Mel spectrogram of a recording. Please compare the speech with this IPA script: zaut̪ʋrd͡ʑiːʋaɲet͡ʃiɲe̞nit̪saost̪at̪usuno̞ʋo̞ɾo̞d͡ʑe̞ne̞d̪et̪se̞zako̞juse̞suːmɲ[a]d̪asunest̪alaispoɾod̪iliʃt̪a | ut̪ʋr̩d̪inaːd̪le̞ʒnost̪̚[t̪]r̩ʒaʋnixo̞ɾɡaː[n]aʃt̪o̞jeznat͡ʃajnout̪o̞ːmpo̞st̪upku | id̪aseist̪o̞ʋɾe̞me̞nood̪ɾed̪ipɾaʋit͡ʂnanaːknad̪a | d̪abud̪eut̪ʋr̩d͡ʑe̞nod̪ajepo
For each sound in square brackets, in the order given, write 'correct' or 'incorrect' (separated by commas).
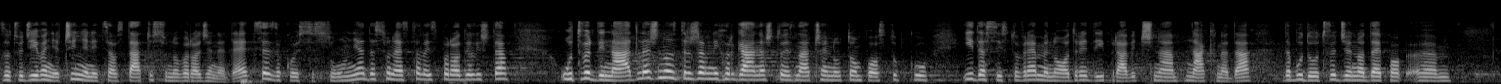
correct, incorrect, correct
